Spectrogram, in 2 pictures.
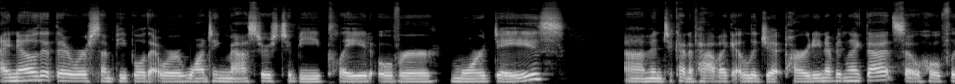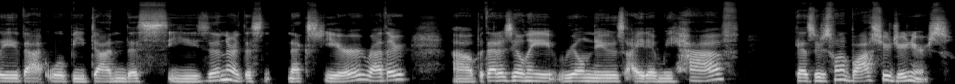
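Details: Adult speaker, podcast recording; Normal conversational speech.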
